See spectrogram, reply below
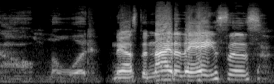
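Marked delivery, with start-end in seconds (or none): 0.0-0.9 low, very soft sigh of words; hushed dismay. Retold or imitated. Jamal reacts after she storms off, hushed dismay. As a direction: drop the voice right down, weary.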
